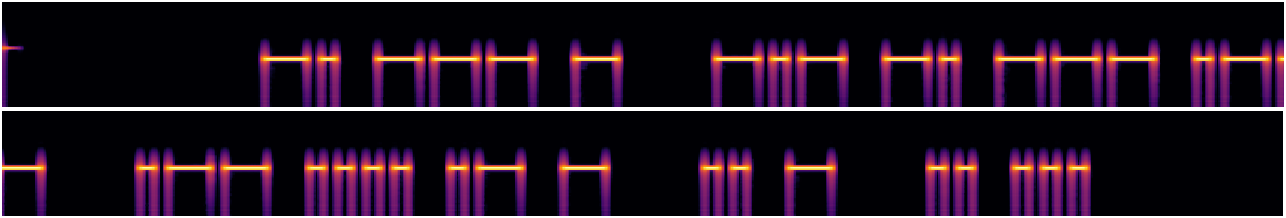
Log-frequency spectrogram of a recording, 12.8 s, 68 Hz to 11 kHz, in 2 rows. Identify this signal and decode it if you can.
Morse code, heard as a keyed tone, about 17 wpm, 700 Hz. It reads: NOT KNOW WHAT IT IS
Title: Sets of 5 Words Encore 17wpm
